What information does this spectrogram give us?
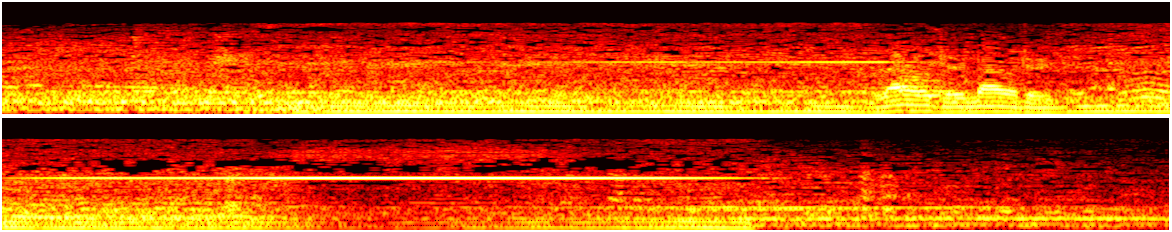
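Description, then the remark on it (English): A group of people imitate buzzing bees with a steady, low, droning hum that swells as one voice urges them louder, holding for several seconds before fading out. “First, they would hear the buzzing of the bees, and the boys would imitate the buzzing of the bees.”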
